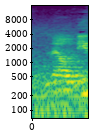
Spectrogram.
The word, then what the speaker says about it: Leonidas: Leonidas, that's how you pronounce it. Leonidas, you've seen 300.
